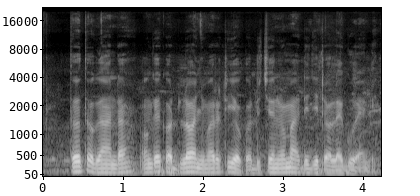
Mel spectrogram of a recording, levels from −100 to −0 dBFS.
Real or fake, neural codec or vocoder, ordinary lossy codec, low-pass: real; none; none; 19.8 kHz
